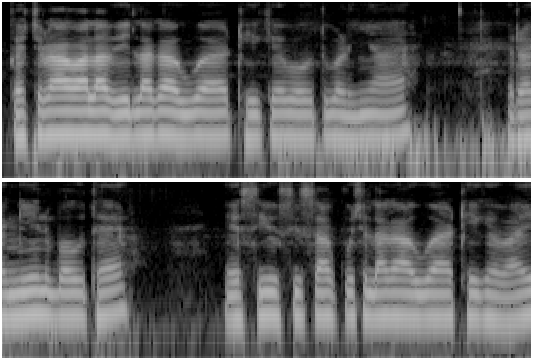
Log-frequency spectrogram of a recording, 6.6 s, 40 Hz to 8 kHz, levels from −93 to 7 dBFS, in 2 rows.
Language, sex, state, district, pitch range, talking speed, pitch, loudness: Hindi, male, Bihar, Lakhisarai, 135-145 Hz, 215 wpm, 140 Hz, -27 LUFS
